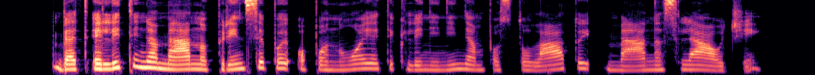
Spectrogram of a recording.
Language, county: Lithuanian, Vilnius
